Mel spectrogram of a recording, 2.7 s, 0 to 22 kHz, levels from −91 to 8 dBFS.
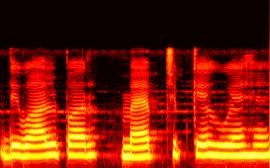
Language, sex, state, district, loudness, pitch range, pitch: Hindi, female, Uttar Pradesh, Lucknow, -12 LUFS, 200-220 Hz, 215 Hz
